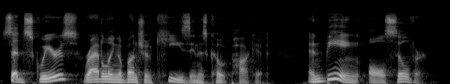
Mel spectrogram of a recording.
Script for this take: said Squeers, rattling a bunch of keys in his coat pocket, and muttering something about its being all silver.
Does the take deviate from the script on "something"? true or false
true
